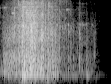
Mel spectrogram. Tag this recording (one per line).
industrial
metal
tools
